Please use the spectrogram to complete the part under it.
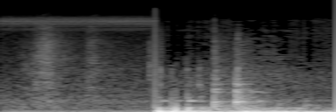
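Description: A wooden board thumps down onto timber.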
